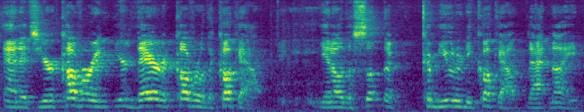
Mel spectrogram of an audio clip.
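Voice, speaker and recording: A man's voice: a little high, fairly quick, pushed and bright, slight background noise. Middle-aged man rambling to an audience. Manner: rambling, with many fillers and restarts. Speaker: sports photographer giving a talk. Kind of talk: casual talk to an audience. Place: room with an audience. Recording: roomy, distant recording.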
